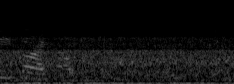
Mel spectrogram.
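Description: Faint, steady rush of river water flowing, with a brief distant child's voice in the first half second.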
